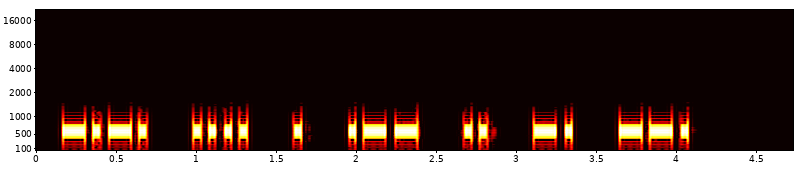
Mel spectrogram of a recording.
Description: Morse code, heard as a keyed tone, about 25 wpm, spaced as for 18 wpm, 590 Hz. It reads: CHEWING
